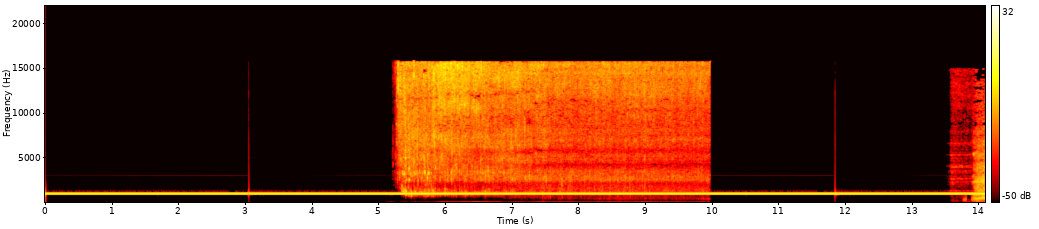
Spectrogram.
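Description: A single continuous electronic beep tone, high and held at one steady pitch without a break. A rushing, hissing noise joins underneath it from about five seconds in and cuts off about ten seconds in.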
